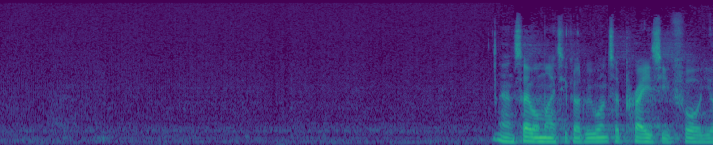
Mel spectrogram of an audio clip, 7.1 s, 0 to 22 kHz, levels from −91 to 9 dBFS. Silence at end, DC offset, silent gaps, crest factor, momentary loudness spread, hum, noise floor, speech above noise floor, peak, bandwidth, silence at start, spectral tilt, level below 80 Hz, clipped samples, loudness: 0 s; under 0.1%; none; 22 dB; 7 LU; none; -60 dBFS; 30 dB; -14 dBFS; over 20 kHz; 4.9 s; -5 dB/octave; -66 dBFS; under 0.1%; -31 LUFS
